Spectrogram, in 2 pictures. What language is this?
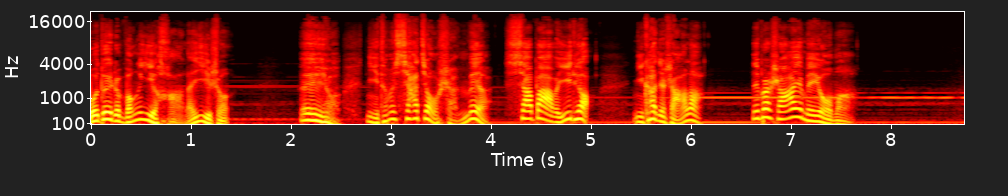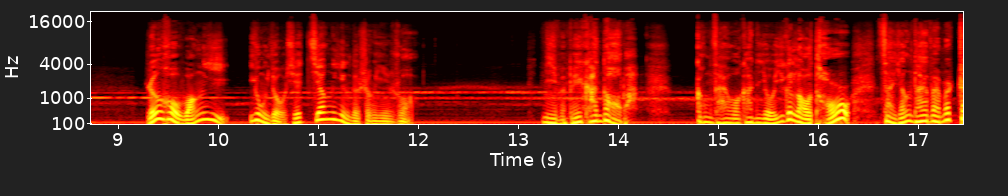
Chinese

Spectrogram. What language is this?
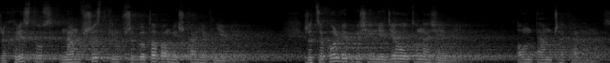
Polish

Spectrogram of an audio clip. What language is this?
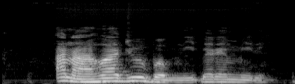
Igbo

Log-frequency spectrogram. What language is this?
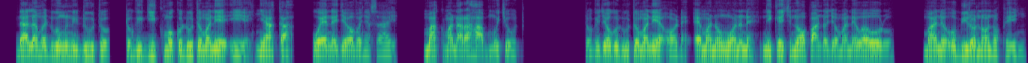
Luo (Kenya and Tanzania)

